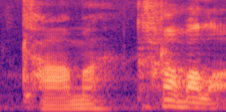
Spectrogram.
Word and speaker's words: Kamala: Yeah, but I think this is another reason why the Kamala Harris, comma, like the word comma. Kamala. Kamala Harris. Yeah, like C-O-M-M-A, Kamala. Just think of it that way.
